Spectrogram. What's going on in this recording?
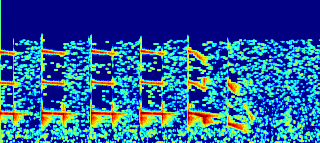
A few beeps then a phasing out beep. A wonderful sound emitted by a freezer as a temperature warning.
beep, warning, high-pitched, machine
